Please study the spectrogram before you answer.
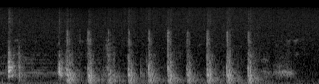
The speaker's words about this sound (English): They approached the Dawson Ranch and saw lights in every window of the low building. They reined up, dismounted, and rapped on the door.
